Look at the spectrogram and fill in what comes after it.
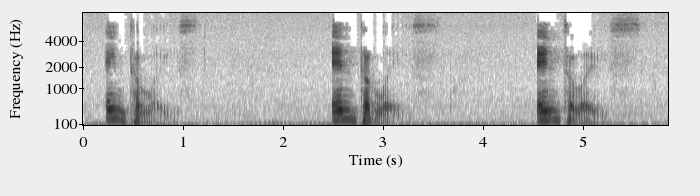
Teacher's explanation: Secondary stress on first syllable, main stress on third syllable.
